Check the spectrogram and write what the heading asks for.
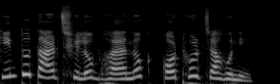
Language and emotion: Bengali, neutral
